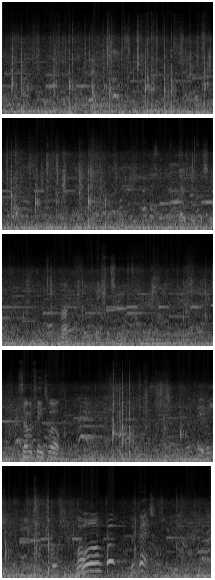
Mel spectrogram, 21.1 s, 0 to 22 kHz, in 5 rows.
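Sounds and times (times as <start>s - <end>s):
footsteps on court: 0.1s - 6.5s.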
